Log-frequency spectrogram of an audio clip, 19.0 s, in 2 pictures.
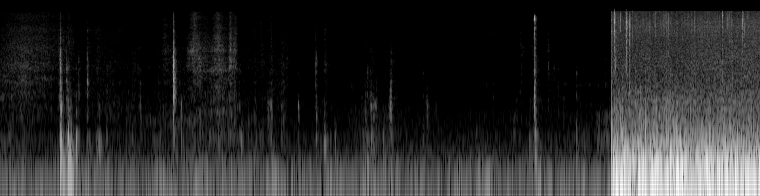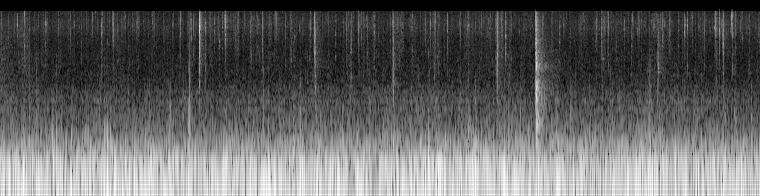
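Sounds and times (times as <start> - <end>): fire crackling pops and snaps: 7.6 - 19.0
low steady rumble: 7.6 - 19.0.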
